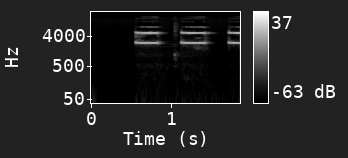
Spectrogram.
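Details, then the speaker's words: Wagan Elite 400W pure sine inverter with a 75W incandescent bulb load, input around 10.5 V: repeated shrill two-tone beeps, about one per second, that persist when the voltage is nudged up. This is the low-voltage warning; cutoff came at 10.16 V. "And if you boost up a little bit, still beeps."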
